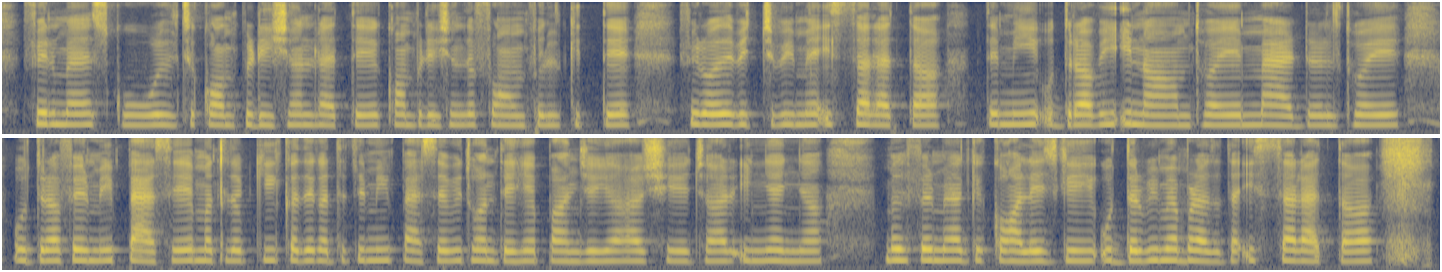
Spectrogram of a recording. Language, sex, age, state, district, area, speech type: Dogri, female, 18-30, Jammu and Kashmir, Samba, rural, spontaneous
